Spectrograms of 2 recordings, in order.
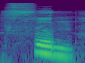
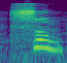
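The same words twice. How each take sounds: First: সুন begun like th in "thin"; much softer lispy সুন, tongue on front teeth; soft dental th. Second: সুন with a sharp s; high-pitched সুন, s at tooth edges; clear sin. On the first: Teacher contrasts two letters, soft th in সুন. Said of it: "জিহ্বার আগা সামনে দাঁতের আগা". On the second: Teacher contrasts two letters, sharp s in সুন. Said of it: "সিন হচ্ছে জিহ্বার আগা". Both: Shown as a demonstration.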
